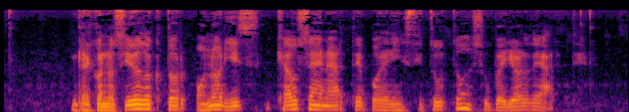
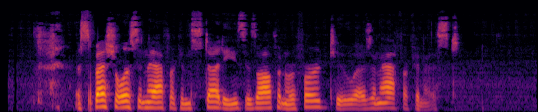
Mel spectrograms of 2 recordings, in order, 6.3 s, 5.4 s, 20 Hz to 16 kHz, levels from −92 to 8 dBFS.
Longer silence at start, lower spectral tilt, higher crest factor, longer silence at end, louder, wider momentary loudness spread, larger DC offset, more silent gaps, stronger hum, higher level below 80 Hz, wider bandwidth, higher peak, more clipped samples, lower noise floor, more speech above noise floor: second, 0.1 s vs 0.35 s; about the same, -4.5 dB/octave vs -5 dB/octave; about the same, 20 dB vs 22 dB; second, 0.45 s vs 0.8 s; about the same, -21 LUFS vs -23 LUFS; second, 14 LU vs 19 LU; neither; neither; neither; first, -46 dBFS vs -78 dBFS; first, 12 kHz vs 10.5 kHz; about the same, -2 dBFS vs -2 dBFS; neither; second, -57 dBFS vs -63 dBFS; about the same, 36 dB vs 39 dB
